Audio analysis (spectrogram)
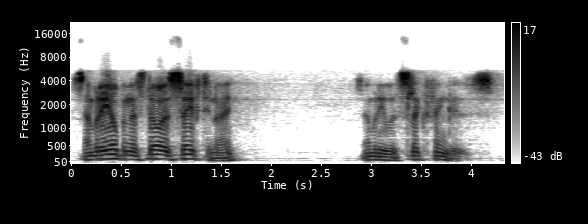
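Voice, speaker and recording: An actor playing a weary detective lieutenant who questions suspiciously in a 1940s radio drama. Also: male voice, on the low side, animated, brisk. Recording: dull old radio broadcast.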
